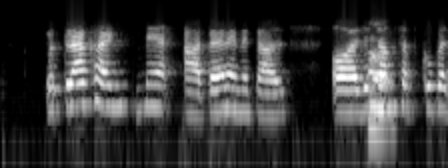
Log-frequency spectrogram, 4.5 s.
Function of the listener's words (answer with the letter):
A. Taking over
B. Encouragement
B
